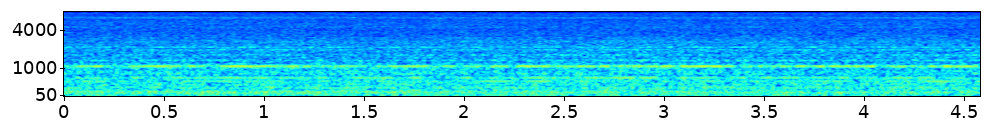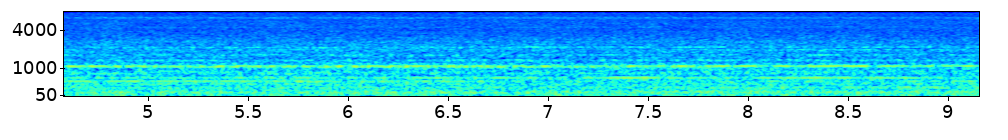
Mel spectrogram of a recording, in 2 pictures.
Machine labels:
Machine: fan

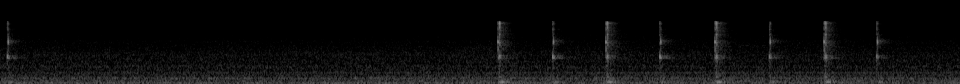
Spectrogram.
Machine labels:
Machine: valve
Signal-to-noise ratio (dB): 6 dB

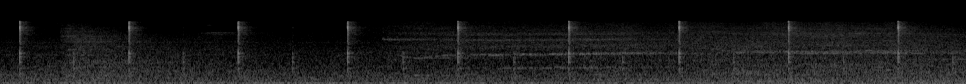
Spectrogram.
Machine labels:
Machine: valve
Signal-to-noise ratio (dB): 0 dB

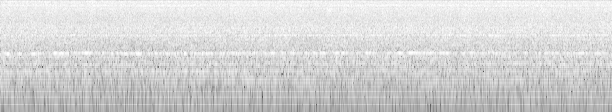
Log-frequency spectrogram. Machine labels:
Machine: fan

